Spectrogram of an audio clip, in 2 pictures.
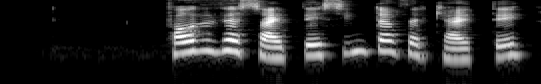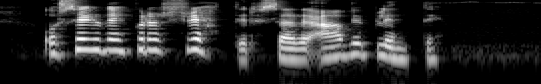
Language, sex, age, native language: Icelandic, female, 40-49, Icelandic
